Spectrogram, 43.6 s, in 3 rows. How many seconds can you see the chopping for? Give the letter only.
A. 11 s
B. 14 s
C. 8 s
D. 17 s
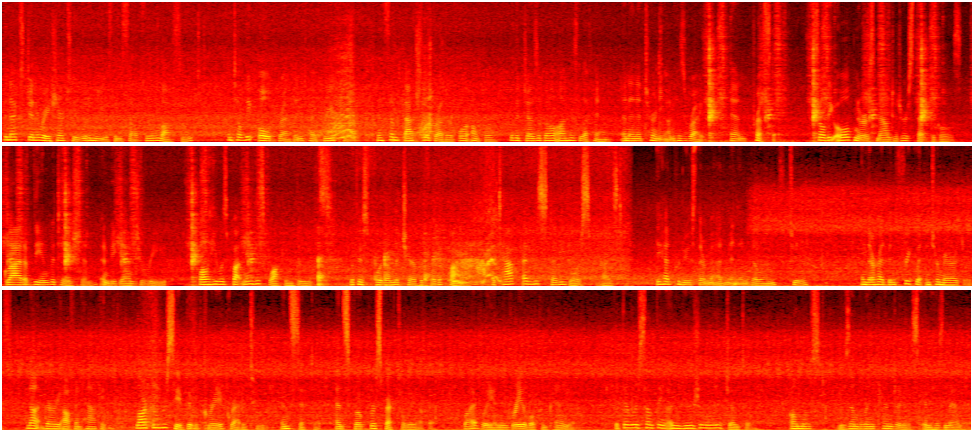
A.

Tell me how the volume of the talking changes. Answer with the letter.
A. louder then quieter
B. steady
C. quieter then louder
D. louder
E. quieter
B.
